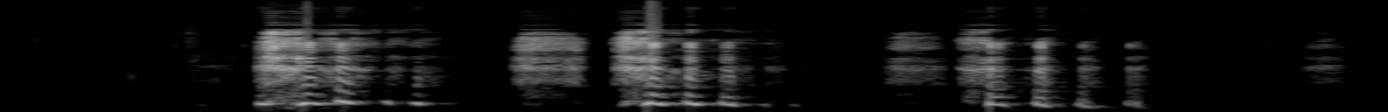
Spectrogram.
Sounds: Laughter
